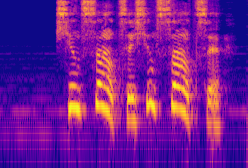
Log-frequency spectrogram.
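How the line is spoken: Exclamation. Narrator (Russian): воскликнула Бритни

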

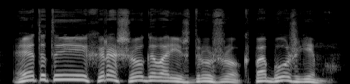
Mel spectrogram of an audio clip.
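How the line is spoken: Affectionate. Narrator (Russian): ласково сказал Потап Максимыч

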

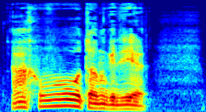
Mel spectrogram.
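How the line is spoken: Smiling drawl. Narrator (Russian): протянула Амалия, улыбаясь

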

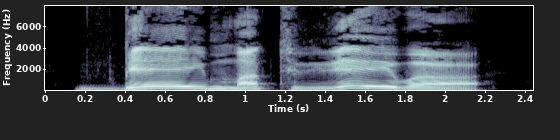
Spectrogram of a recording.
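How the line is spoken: Group shouting. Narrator (Russian): закричали они

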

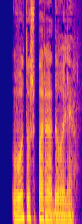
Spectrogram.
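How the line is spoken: Sighing. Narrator (Russian): вздохнул я

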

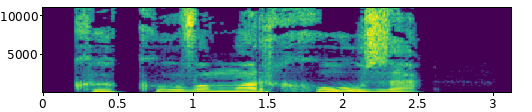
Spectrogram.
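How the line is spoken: Hurried mutter. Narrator (Russian): Только и успел пробормотать Олег

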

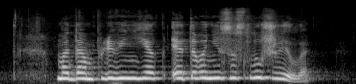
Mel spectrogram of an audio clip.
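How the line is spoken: Sobbing. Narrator (Russian): рыдает она

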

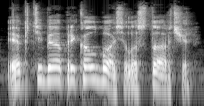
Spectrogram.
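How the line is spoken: Sighing. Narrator (Russian): вздохнул Круглов

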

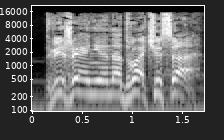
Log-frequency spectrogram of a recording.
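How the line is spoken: Sentry's sudden shout. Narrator (Russian): вдруг выкрикнул часовой

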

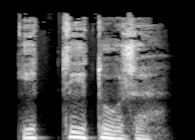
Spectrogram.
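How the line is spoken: Sighing. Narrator (Russian): вздохнул отшельник

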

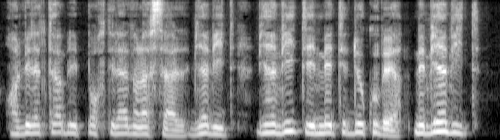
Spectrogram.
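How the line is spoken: Priest shouting. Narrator (French): cria l'abbé

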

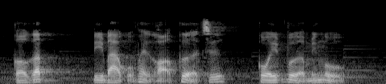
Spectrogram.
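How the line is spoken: Cold. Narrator (Vietnamese): Tưởng Thiên Lỗi ... lạnh lùng nói

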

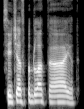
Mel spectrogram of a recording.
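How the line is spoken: Gentle male drawl. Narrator (Russian): ласково протянул мужчина

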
